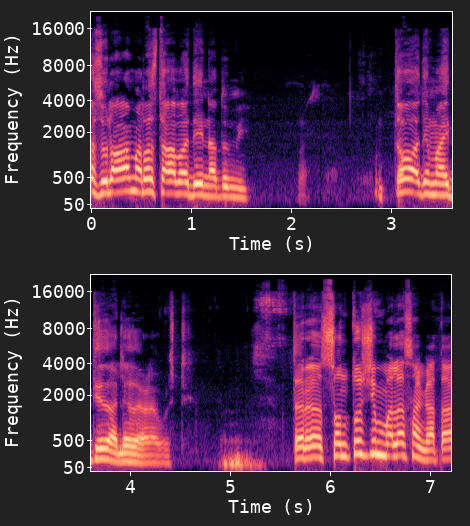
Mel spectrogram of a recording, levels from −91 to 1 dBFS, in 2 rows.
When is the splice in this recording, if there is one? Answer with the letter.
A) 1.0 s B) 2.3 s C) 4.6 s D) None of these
D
